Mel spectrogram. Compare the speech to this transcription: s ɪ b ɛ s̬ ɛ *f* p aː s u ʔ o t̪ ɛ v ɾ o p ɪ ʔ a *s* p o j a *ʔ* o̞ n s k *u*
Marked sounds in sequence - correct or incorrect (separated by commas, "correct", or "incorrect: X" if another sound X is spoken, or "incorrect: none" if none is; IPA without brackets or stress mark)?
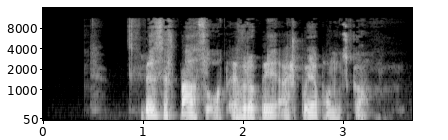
correct, incorrect: ʃ, incorrect: p, incorrect: o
